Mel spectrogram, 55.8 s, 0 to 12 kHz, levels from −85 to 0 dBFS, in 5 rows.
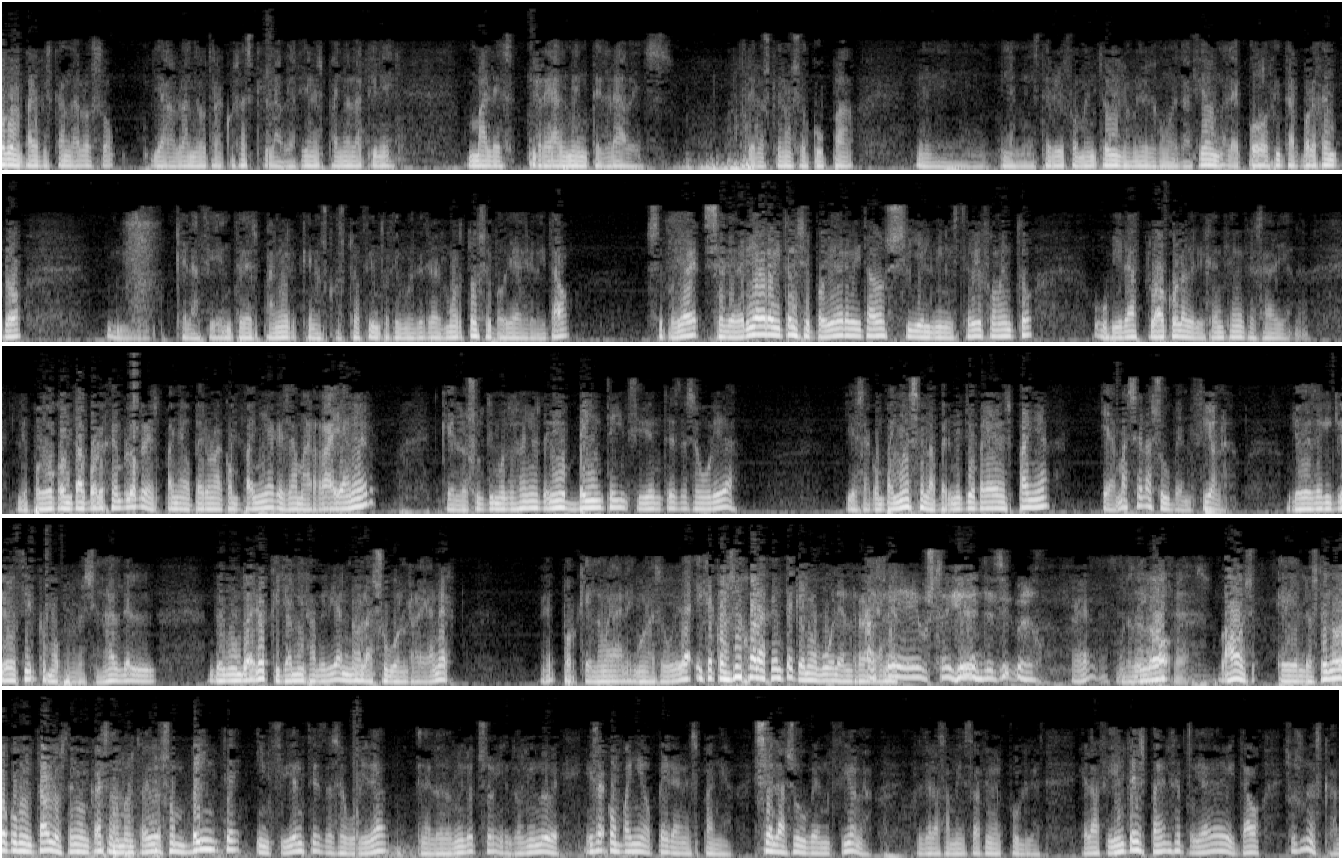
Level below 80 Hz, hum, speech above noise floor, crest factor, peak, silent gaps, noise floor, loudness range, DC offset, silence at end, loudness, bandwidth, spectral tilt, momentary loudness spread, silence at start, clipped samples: -32 dBFS; none; 33 dB; 14 dB; 0 dBFS; none; -48 dBFS; 7 LU; under 0.1%; 0 s; -15 LUFS; 6.4 kHz; -9 dB/octave; 13 LU; 0 s; under 0.1%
